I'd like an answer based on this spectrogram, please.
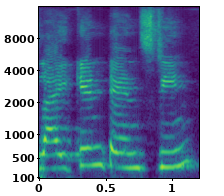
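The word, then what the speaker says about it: Liechtenstein: के नाम है इट्स लाइकेन टस्टीन ओके इट्स लाइकेनस्टीन जो नाम है और दूसरा है हमारा लिथ्व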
